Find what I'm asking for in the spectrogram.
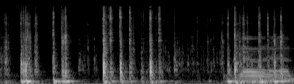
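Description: Typing on a computer keyboard, with close, crisp keystrokes arriving in quick bursts separated by short pauses.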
